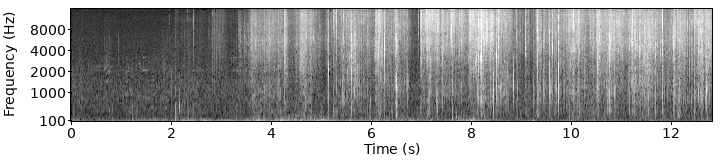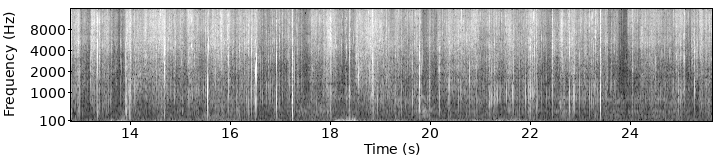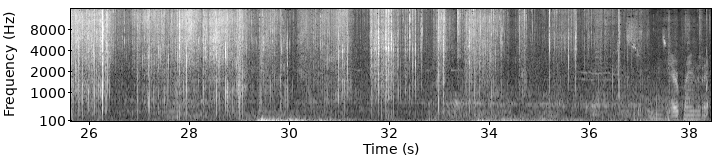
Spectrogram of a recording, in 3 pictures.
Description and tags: abandoned-ballroom-110414-007-walking-through-leaves
In/around an abandoned ballroom not far from Berlin.
Walking through high untouched piles of dry leaves.
crunch, leaves, rhythmic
